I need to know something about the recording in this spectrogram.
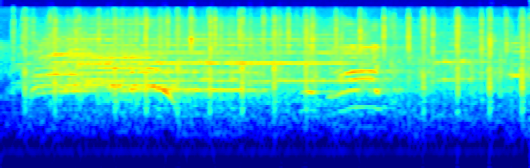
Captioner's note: crowd applauds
